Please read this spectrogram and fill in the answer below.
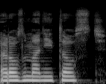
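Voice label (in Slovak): "rozmanitosť", Slovak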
